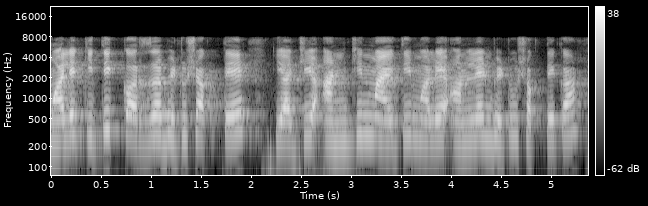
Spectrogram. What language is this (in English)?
Marathi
